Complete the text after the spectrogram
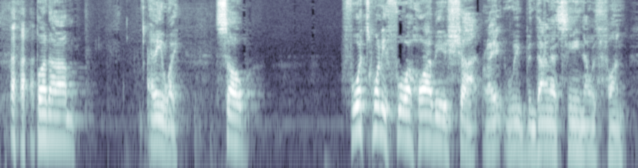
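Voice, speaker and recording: A medium-pitched man with an American accent, lively intonation, a very slow pace, and long, frequent pauses. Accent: working-class Yonkers, drops R's. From Yonkers, New York. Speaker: retired police detective. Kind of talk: casual chat. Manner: animated.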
